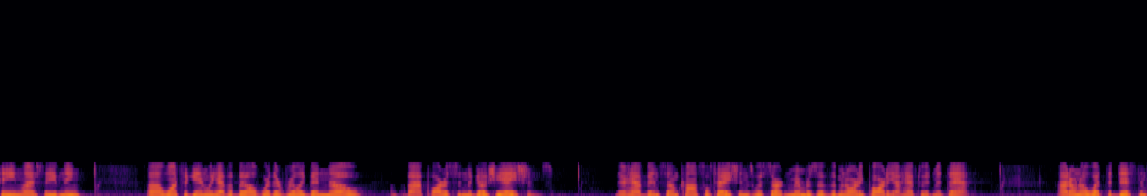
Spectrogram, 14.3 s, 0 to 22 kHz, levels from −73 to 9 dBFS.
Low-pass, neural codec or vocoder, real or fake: 3.6 kHz; none; real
